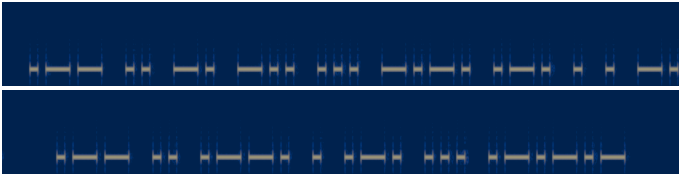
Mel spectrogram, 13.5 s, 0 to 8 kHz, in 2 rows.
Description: Morse code, heard as a keyed tone, about 15 wpm, 610 Hz. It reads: WINDSCREEN WIPERS.
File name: 2012-01-mp3 / n07-ARA JR0DIL-15wpm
